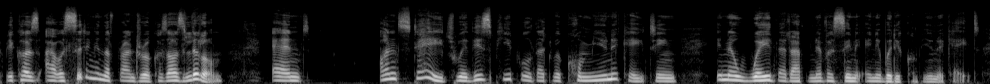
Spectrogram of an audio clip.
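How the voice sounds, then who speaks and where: An older woman, a guest on a radio interview, telling her story in a measured, reflective way, a little croaky from a flu. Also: on the low side, expressive, mellow, dry recording, clean studio sound. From South Africa. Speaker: actress and guest.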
